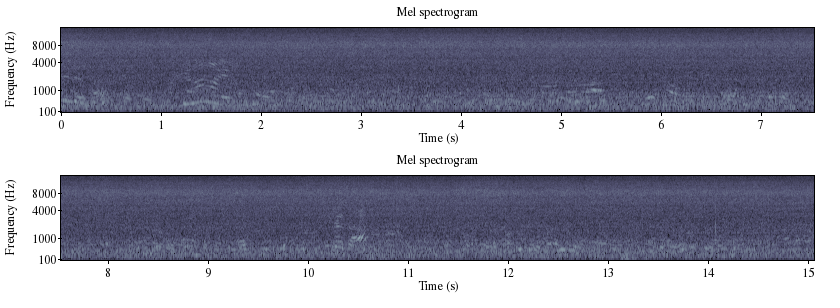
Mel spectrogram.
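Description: Water sprays and hisses steadily outdoors.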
